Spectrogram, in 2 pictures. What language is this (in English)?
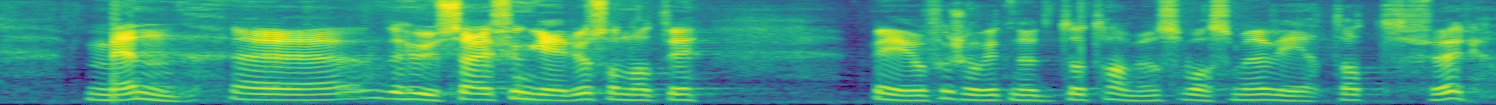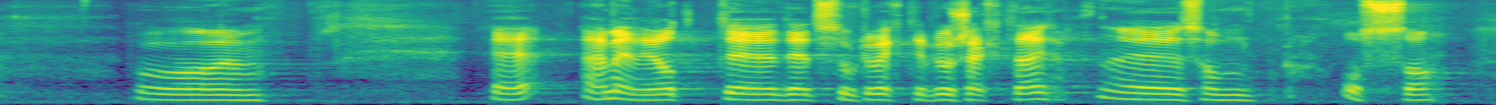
Norwegian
